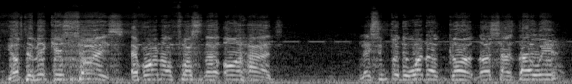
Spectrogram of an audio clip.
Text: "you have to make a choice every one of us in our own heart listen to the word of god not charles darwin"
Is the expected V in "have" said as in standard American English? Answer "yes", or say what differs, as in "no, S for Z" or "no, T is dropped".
no, F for V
